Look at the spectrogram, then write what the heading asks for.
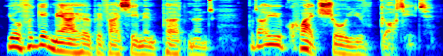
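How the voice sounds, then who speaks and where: A man voicing an eager, reassuring gentleman in a storybook, polite and emphatic in an old-fashioned way. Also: on the low side, big pitch swings, brisk, creaky, full character voice. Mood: politely doubtful.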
